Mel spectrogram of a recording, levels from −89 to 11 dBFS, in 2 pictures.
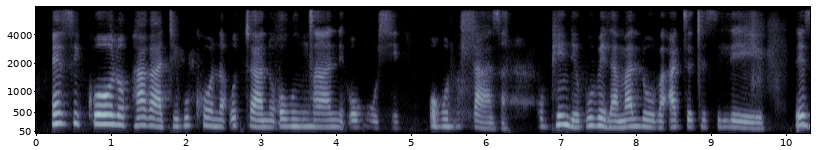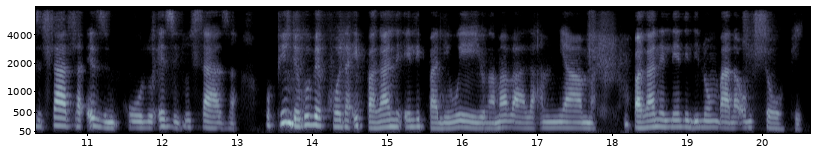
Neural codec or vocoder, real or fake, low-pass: codec, 24 kHz, 0.9 kbps, DualCodec; fake; 7.2 kHz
